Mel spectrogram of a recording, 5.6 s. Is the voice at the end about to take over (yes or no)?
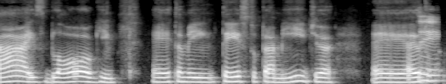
no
